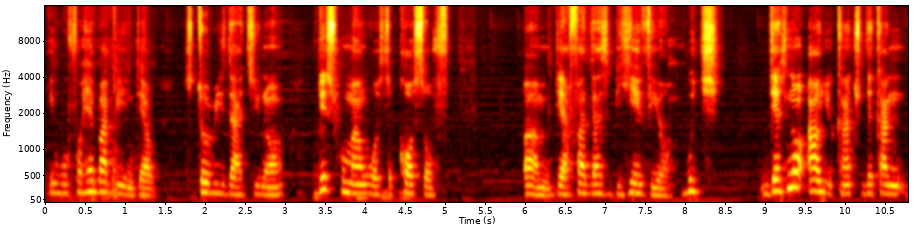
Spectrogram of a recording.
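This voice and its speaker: A woman with a Nigerian accent talks on a livestream in a low, easygoing voice, full of "um"s and restarts. Faint music plays behind her. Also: lively intonation, a little slow, mellow, husky, low-quality recording. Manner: chatty, rambling, with many fillers and restarts. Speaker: livestream host. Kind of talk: casual livestream commentary.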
